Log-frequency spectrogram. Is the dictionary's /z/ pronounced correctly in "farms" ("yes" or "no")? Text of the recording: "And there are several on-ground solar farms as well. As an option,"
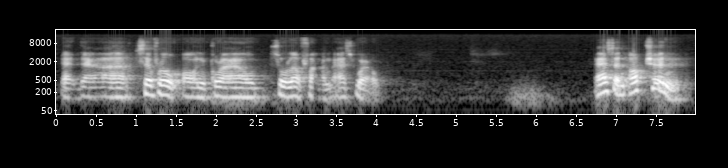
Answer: no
